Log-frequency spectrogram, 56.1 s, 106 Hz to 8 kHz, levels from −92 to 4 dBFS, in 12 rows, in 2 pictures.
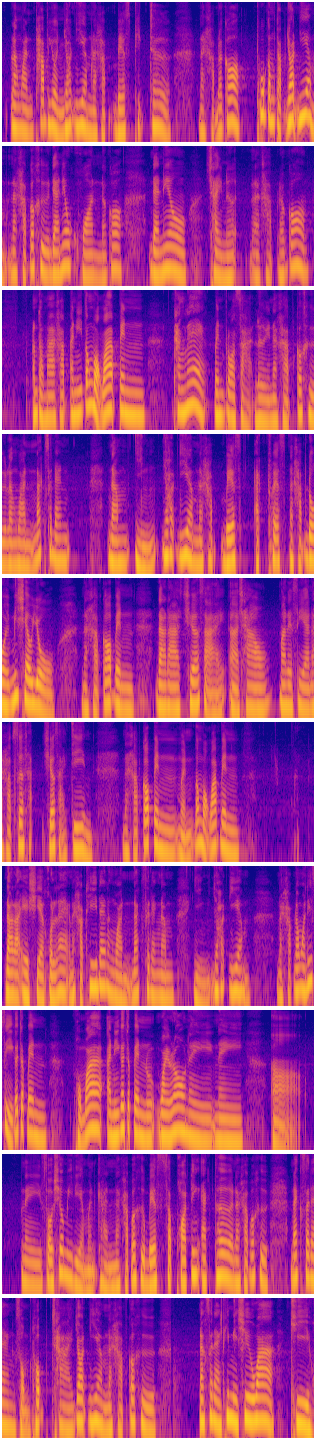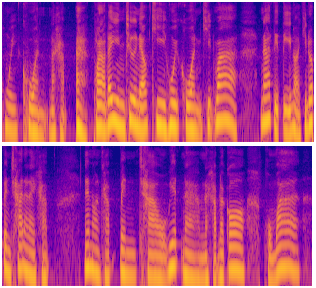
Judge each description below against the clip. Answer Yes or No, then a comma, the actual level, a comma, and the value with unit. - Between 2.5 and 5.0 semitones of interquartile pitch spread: Yes, average, 4.0 semitones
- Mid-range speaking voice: Yes, medium, 155 Hz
